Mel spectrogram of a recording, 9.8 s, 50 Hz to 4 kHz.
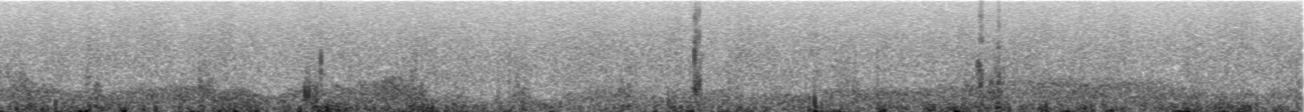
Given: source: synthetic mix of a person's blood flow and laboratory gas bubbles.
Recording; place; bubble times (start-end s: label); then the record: Doppler ultrasound of blood flow; subclavian vein
2.27-2.47 s: bubbles
5.18-5.29 s: bubbles
5.32-5.36 s: bubbles
7.34-7.56 s: bubbles
From the record:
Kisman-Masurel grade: 121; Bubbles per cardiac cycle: 1 to 2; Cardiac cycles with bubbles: 10 to 50%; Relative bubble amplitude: barely perceptible (0.100 to 0.250); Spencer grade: 2 (many but less than half of the cardiac periods contain bubble signals, singularly or in groups); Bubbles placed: anywhere in the cardiac cycle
